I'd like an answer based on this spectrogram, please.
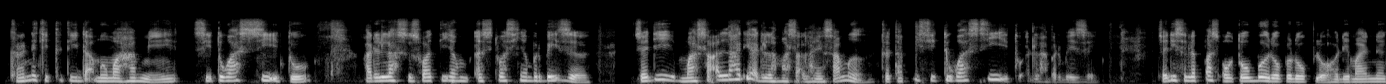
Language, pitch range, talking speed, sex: Malay, 130-170 Hz, 130 wpm, male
